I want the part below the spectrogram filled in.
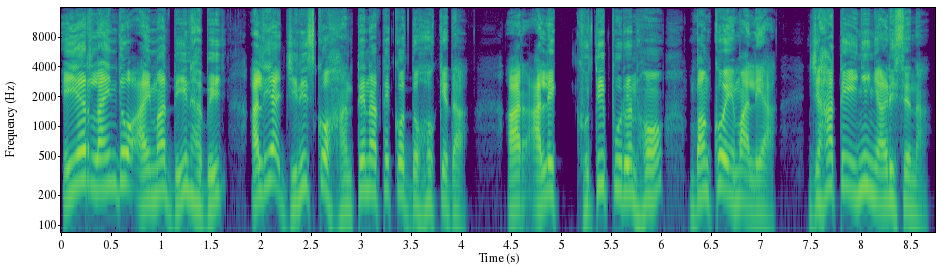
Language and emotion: Santali, angry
